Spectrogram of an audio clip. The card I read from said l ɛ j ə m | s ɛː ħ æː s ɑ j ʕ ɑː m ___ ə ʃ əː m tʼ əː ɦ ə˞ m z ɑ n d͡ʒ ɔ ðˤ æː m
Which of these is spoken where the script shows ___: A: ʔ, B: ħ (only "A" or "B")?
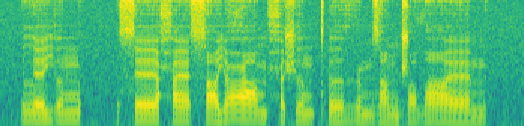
B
